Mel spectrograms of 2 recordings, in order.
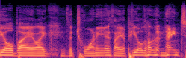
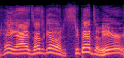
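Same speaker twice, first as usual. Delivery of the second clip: higher sped-up chipmunk voice; 10 semitones higher, 3 dB louder than usual. Retold or imitated. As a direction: sound like a sped-up tape. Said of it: "Like chipmunk, chipmunk voice".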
